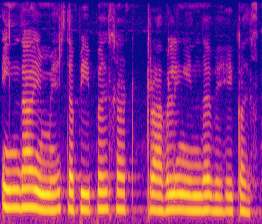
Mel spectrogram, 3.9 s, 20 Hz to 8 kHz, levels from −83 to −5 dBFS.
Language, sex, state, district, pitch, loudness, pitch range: English, female, Karnataka, Bangalore, 215 Hz, -14 LUFS, 205-220 Hz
